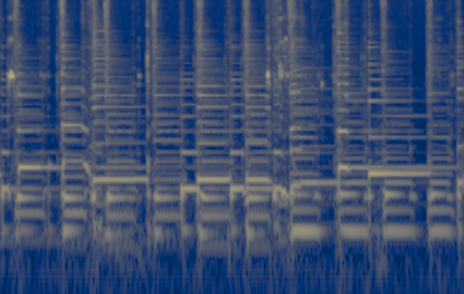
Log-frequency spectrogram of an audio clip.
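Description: Background music: an acoustic guitar playing plucked notes and chords, about two a second, at a steady level.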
